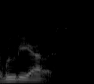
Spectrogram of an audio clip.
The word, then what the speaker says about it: ruderalis: Rud, rudi, yeah, ruderalis. Rud, ruderalis is the best. Is, is that's ruderalis? That's how you pronounce that. Sorry about that.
